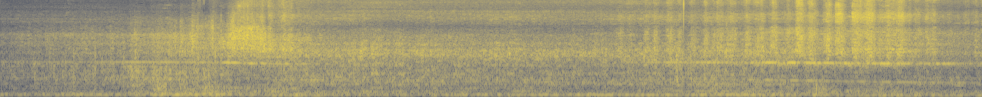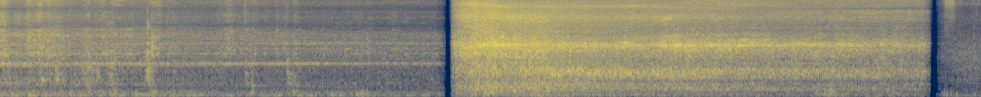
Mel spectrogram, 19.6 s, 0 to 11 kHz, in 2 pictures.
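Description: Electric multiple-unit passenger trains passing close by: wheels clattering over the rail joints, with a steady high whine over the rumble. The sound cuts off abruptly about 14 seconds in and jumps to another passing train, then cuts again just before the end.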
